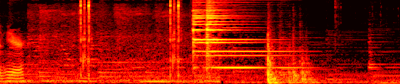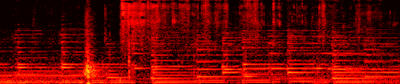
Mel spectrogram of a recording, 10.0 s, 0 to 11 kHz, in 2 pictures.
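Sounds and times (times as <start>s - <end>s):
soft background music: 0.0s - 10.0s
sharp mouse clicks: 1.0s - 1.2s, 2.2s - 2.4s
bright bell chime: 2.4s - 3.8s.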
